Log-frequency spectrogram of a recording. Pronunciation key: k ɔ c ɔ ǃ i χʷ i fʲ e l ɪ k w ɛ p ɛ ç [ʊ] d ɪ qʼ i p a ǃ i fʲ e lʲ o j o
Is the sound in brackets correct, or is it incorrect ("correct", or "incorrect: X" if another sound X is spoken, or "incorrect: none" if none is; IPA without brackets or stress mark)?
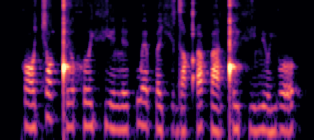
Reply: correct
